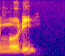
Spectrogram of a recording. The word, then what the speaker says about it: Moody: So it was him and his co-host, Gerald Moody, G Moody, rhymes with duty, and his two producers.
